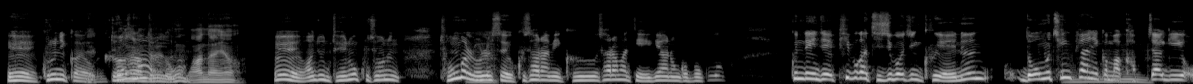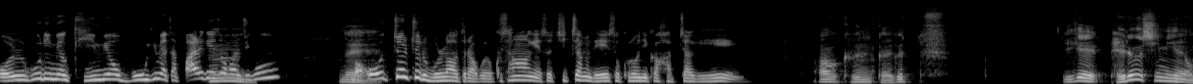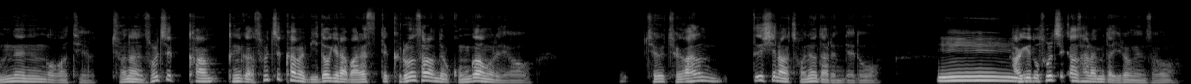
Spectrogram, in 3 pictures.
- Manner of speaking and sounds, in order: other background noise
- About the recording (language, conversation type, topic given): Korean, unstructured, 인간관계에서 가장 중요한 가치는 무엇이라고 생각하시나요?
